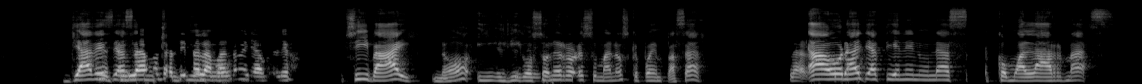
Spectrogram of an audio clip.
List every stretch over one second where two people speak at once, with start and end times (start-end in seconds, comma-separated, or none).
0.9-2.4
